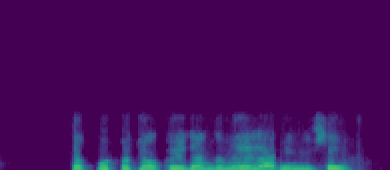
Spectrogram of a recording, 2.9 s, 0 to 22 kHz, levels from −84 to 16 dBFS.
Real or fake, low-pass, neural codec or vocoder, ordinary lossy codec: fake; 7.2 kHz; codec, 16 kHz, 1 kbps, FreqCodec, smaller model; Opus, 16 kbps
